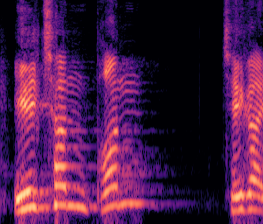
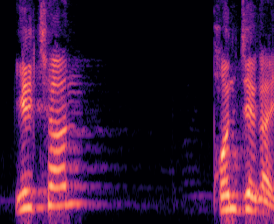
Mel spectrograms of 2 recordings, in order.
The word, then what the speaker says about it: 일천 번제: 일천 번제를 드리게 됩니다 여기서 일천 번제는 발음을 똑바로 하셔야 됩니다 1천번 제가 있고 일천 번제가 있습니다 여기서이 번이라는 것은 횟수 번이 아니에요 태울 번입니다 4절 말씀에 우리 산당이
